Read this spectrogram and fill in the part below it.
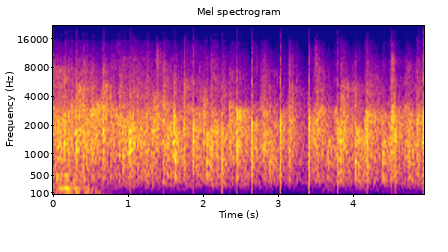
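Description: A church congregation at a sermon breaks into loud, sustained applause, a dense wash of clapping with a few sharper claps standing out.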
